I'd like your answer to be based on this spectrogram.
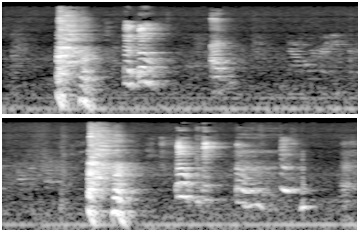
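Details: An adult man gives two loud, harsh cough bursts, each with a quick double push, while a baby giggles and squeals in between over a low steady hum; cough.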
